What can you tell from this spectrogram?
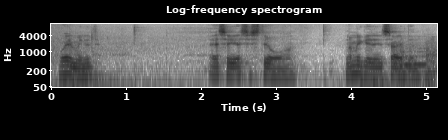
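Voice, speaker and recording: There is audible room echo as a man speaks in a monotone, flat voice. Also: medium pitch for a man, moderate pace. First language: not English. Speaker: gaming let's player. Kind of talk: gameplay commentary. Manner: casual, hesitant.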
